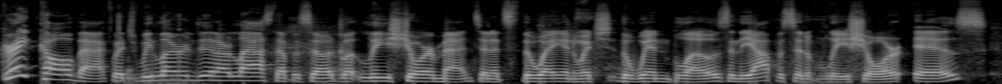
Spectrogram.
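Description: A man co-hosting a casual podcast chat, animated and jokey, his pitch jumping high and low as he riffs. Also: normal speed, few pauses, clean tone. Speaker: podcast co-host.

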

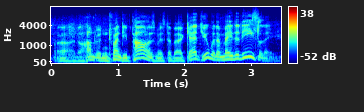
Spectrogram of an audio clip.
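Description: Flustered, animated husband, crackly recording. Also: male voice, mid-range voice, fast. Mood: bitterly sarcastic. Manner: exasperated, sarcastic, stammering. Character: flustered, jealous husband caught between two wives. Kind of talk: 1950s radio comedy acting. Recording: noisy, crackly vintage 1950s radio recording.

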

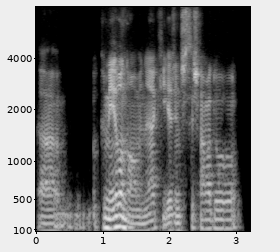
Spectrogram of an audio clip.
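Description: A man's voice: fairly low pitch, normal speed, muffled recording. German man speaking careful Portuguese. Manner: searches for words, many "tipo" fillers. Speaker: podcast guest. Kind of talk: casual conversation.

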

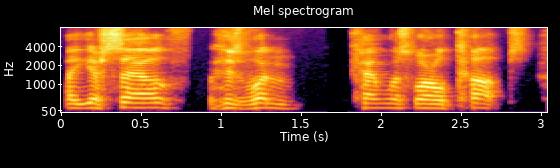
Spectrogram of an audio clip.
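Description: A man's voice: fairly high pitch, flat delivery, slow, fairly bright tone. A Scottish man hosting a casual interview, speaking in an informal, self-deprecating way. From Scotland. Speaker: podcast host interviewing athletes.

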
